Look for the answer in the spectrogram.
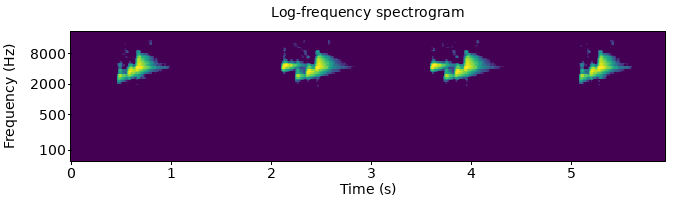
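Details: Goldfinch in the 2022 season, from a recording for teaching young birds: four short, high, rising twittered calls, each a tight cluster of chirps about a second and a half apart.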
